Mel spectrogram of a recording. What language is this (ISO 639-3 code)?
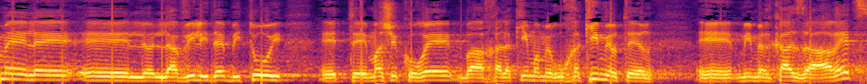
heb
